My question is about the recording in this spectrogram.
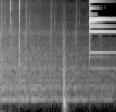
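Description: Sound effects of a YouTube subscribe-button animation over a steady held tone: a couple of light clicks, a sharp mouse-click a little over a second in, then a bright bell ding near the end that rings on.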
